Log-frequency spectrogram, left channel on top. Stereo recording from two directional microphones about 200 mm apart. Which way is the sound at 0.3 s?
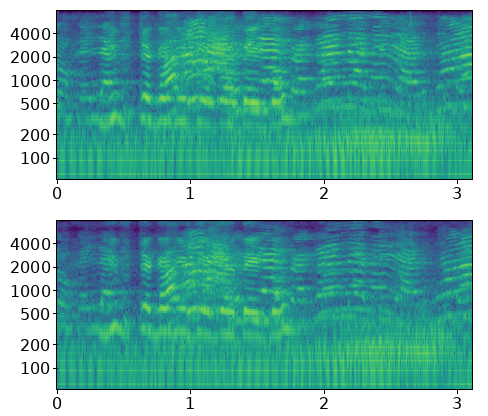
10° right (ahead or behind).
